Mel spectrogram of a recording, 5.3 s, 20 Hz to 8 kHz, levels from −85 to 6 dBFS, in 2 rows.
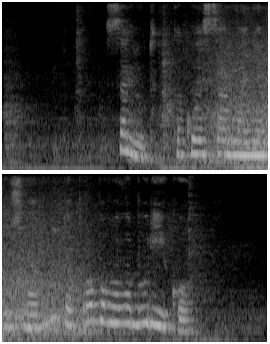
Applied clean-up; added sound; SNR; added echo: none; Sliding door; 9 dB; reverberation time 0.3 s.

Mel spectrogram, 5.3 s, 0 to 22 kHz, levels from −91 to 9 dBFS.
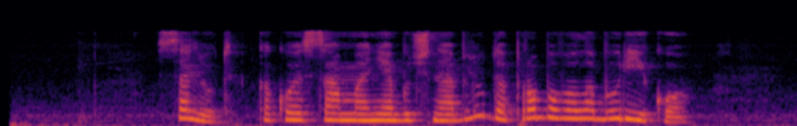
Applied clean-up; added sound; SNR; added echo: none; none; none; none.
